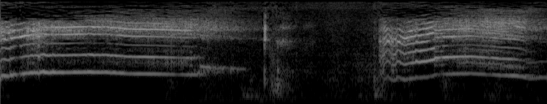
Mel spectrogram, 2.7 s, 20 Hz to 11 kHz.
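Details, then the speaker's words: 7-year-old girl with cri du chat syndrome, a chromosomal anomaly detected hours after birth, with hypotonia and swallowing and sucking problems: very high-pitched, thin, plaintive mewing cry, the typical cat-like cri du chat cry. "Des pleurs aigues plaintifs, c'est le premier signe de la maladie du cré du chat. C'est vrai que tout de suite en fait on s'est dit il y a quelque chose qui va pas par rapport à ce cri."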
